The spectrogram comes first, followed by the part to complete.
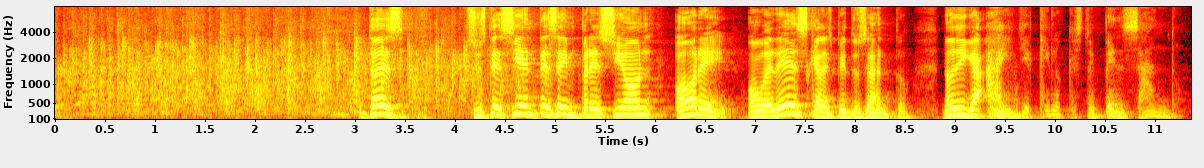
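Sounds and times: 
crowd applause: 0:00.0 - 0:05.0
speech: 0:03.0 - 0:03.6, 0:04.2 - 0:11.3.

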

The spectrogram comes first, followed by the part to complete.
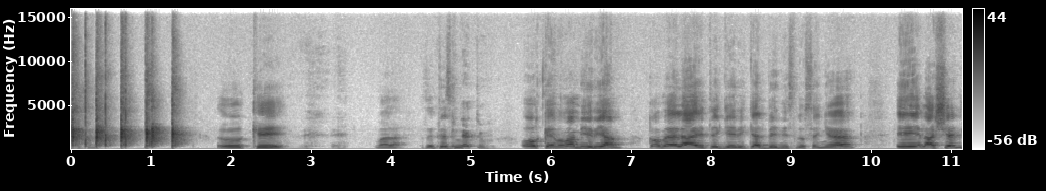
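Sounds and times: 
group clapping: 0:00.0 - 0:01.6
speech: 0:01.8 - 0:03.0, 0:03.8 - 0:11.1.

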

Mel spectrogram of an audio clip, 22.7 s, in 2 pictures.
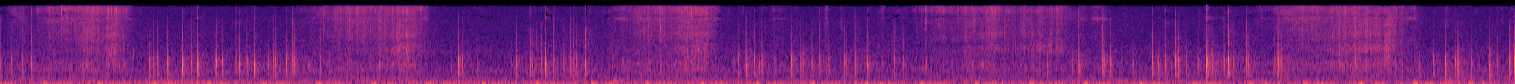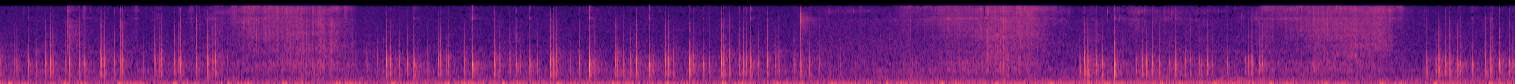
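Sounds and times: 
scalp massage scratching and brushing strokes: 0:00.0 - 0:01.3, 0:02.0 - 0:03.3, 0:04.5 - 0:08.4, 0:09.5 - 0:10.8, 0:11.8 - 0:14.1, 0:17.5 - 0:22.7
faint low hum: 0:00.0 - 0:22.7.

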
